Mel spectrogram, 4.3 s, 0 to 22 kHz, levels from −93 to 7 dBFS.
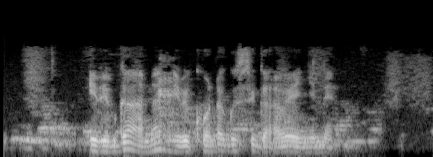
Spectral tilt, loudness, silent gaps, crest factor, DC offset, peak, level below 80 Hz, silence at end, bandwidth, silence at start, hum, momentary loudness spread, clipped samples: -6 dB/octave; -17 LUFS; none; 16 dB; under 0.1%; -2 dBFS; -54 dBFS; 0.05 s; 7.6 kHz; 0.05 s; none; 15 LU; under 0.1%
